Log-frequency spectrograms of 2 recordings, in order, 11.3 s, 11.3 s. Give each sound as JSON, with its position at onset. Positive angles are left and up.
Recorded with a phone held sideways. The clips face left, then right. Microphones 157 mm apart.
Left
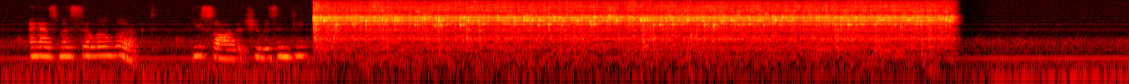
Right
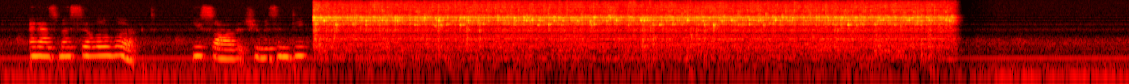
{"t": 0.3, "sound": "a woman speaking", "side_deg": -30, "distance_m": 1.4}
{"t": 3.1, "sound": "frying", "side_deg": -45, "distance_m": 1.1}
